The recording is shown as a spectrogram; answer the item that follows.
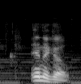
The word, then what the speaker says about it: Inigo: It's just indigo without the D. Yep. Indigo. Yeah. Inigo.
